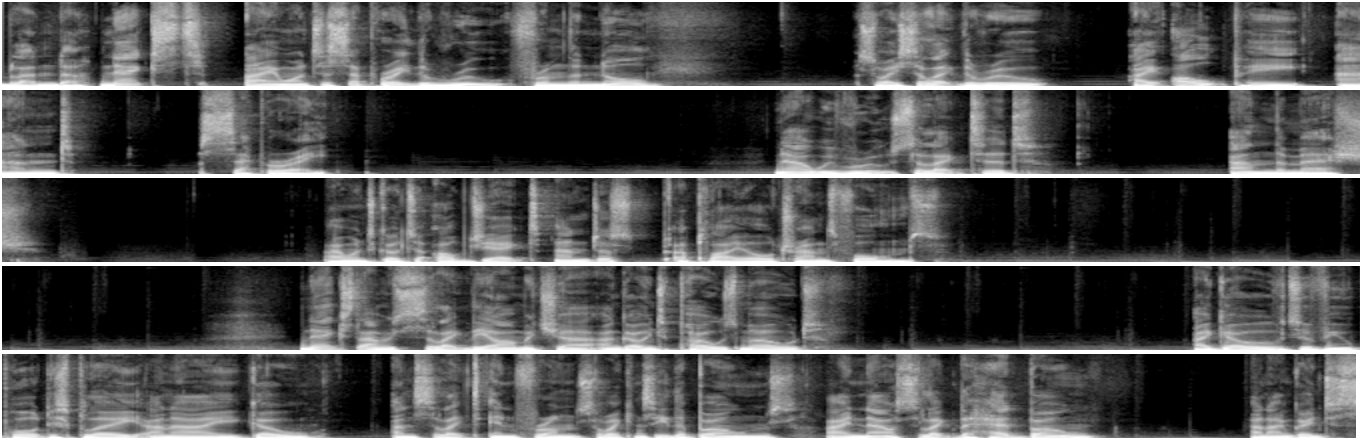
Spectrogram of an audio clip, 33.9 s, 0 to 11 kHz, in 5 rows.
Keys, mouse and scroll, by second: 0.1 click, 1.0 click, 4.3 alt+p, 7.1 click, 8.5 Delete, 9.1 click, 10.6 click, 12.0 shift+click, 13.1 drag, 13.5 click, 14.6 shift+click, 15.5 click, 15.7-17.2 drag, 18.1 click, 20.2 click, 21.4-22.1 drag, 25.2 click, 26.0 click, 26.8 click, 28.1 scroll up 2, 28.8 click, 30.1 click, 33.1 s.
